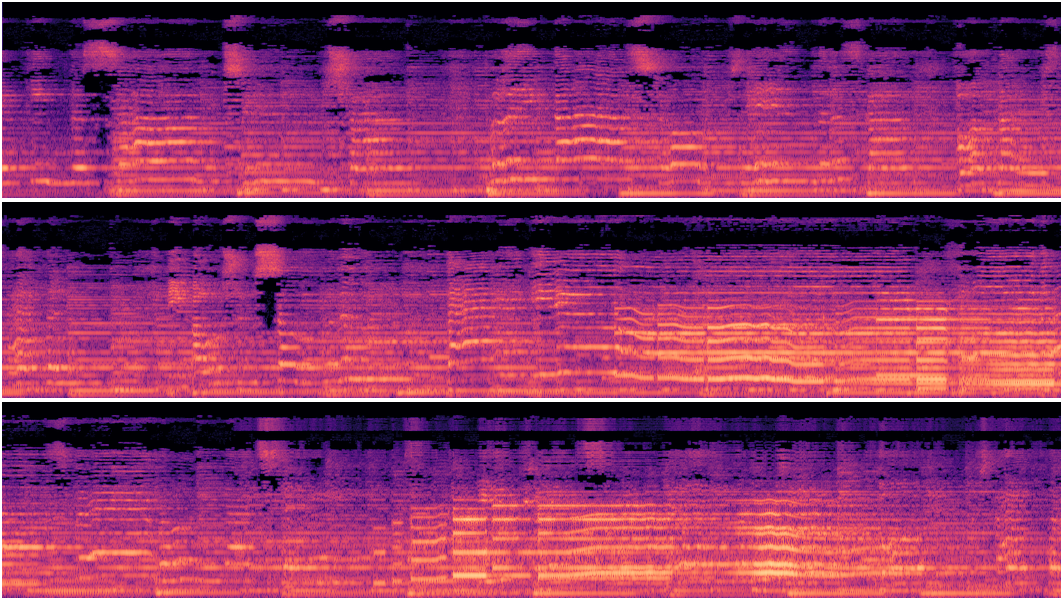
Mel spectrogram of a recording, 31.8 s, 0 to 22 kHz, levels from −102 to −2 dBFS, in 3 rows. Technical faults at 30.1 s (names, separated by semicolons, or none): adaptive stream at a lower bitrate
